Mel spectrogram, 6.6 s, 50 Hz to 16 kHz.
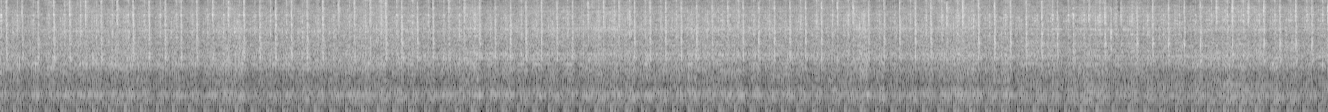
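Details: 2013 Royal Enfield Classic 500 single-cylinder, idling after engine teardown and removal of stray M5x35 bolts, checked with a screwdriver stethoscope: the decompressor noise is gone, but a dense metallic rattle rises and falls slowly over the firing beat. Origin unknown.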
